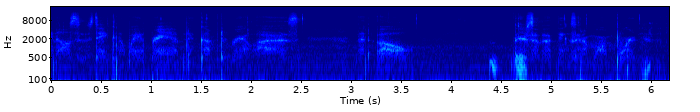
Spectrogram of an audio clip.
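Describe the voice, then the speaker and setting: The whispering moves at a fairly quick pace over noticeable background noise. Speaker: ASMR creator. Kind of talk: ASMR whispered storytelling. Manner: casual, halting with fillers.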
